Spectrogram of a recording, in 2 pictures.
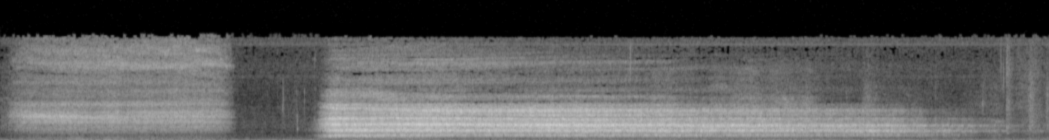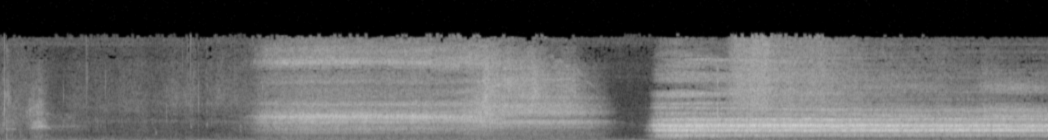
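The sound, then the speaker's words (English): Deep breaths drawn in through the nose and released during a breathing exercise, with long, airy inhales and exhales rising and fading in a slow rhythm over a steady low hum. “And as we breathe in through the nose, let's take in the love of life. And as we exhale, let's let all the stress go. All right, three of them, all the way in through the nose.”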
